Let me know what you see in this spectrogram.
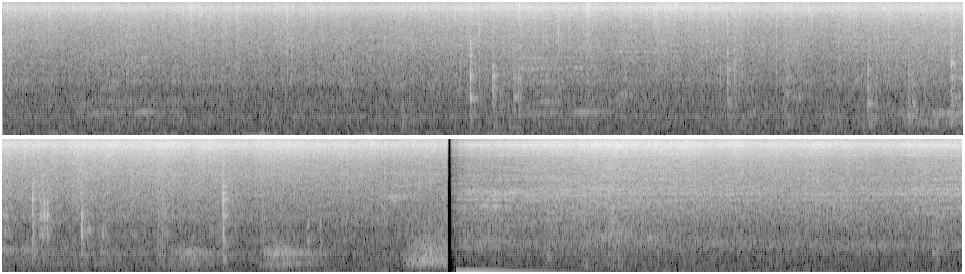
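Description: Shredded Bombay duck (loitta fish) with onions and green chillies sizzling steadily as it fries in a kadai, while a steel spatula scrapes and clicks against the pan during stirring, mostly in the middle stretch. The sizzle cuts out for an instant about two-thirds of the way through and comes back slightly louder.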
